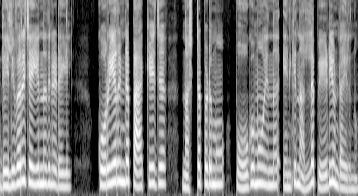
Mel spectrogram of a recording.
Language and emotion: Malayalam, fearful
